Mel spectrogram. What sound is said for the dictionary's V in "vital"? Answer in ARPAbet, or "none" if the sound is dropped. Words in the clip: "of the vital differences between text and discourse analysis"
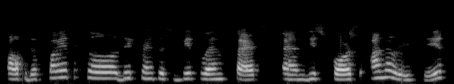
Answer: F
